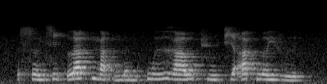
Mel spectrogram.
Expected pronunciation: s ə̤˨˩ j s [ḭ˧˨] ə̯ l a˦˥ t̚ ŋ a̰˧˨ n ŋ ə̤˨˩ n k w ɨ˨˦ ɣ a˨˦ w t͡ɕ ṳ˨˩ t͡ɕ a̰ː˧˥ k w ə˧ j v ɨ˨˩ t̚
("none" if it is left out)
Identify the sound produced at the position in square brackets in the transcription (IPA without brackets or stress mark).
ḭ˧˨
